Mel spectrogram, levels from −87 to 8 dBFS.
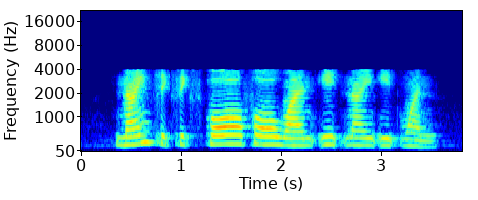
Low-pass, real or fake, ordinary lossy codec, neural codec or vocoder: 7.2 kHz; real; AAC, 16 kbps; none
